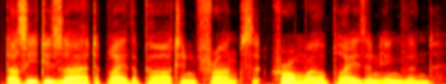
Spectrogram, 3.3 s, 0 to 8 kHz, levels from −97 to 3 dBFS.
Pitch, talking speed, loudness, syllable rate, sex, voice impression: 125 Hz, 250 wpm, -17 LUFS, 5.8 syllables/s, male, masculine, adult-like, relaxed, weak, slightly dark, fluent, raspy, cool, intellectual, slightly refreshing, calm, friendly, slightly wild, kind, modest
